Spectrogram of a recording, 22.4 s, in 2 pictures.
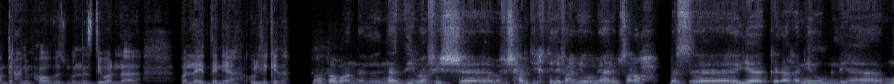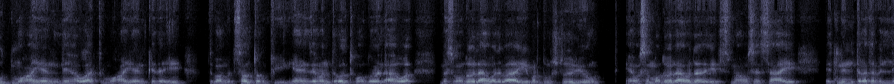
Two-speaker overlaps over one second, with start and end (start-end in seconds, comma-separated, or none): none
